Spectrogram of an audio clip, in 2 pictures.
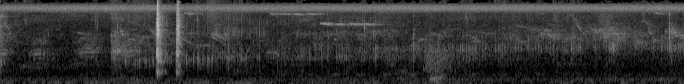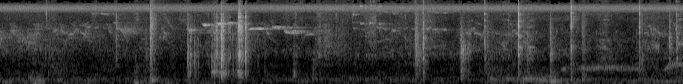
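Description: Quiet outdoor ambience with faint, scattered bird chirps, and a few sharp clicks or taps, the loudest about two seconds in and around the middle.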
